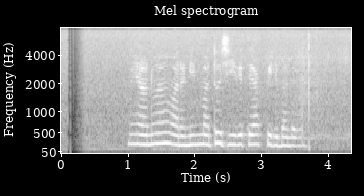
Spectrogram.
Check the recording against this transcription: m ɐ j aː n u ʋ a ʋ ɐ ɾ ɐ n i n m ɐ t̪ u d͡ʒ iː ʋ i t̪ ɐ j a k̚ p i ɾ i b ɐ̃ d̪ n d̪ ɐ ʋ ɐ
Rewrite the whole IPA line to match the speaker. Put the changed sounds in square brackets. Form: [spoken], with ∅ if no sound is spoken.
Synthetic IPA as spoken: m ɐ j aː n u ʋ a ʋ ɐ ɾ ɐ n i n m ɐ t̪ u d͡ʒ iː ʋ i t̪ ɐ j a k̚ p i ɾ i b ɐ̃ [∅] n d̪ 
